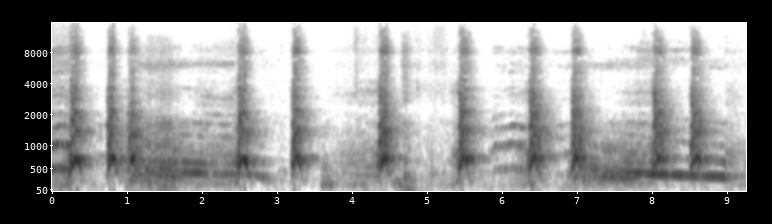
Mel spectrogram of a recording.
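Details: Fox Terrier barking at the TV with about eleven sharp, loud barks in uneven bursts, some in quick pairs. Short gaps carry fainter sounds from the television.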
